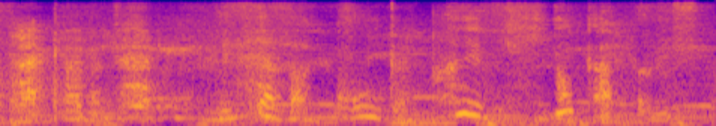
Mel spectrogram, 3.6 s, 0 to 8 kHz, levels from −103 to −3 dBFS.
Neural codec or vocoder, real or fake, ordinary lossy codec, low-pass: codec, 44.1 kHz, 2.6 kbps, DAC; fake; none; 7.2 kHz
